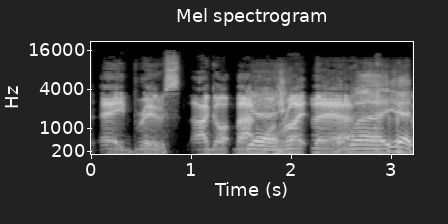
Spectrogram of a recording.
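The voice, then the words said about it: Put-on Australian-style accent. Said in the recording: “you gave yours like a sort of British accent ... I think it's Australian. I think it's from Finding Nemo.”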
